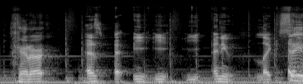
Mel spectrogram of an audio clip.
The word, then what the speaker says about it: Gerards: Well, Gerard. Say it how the Dutch people say it. They say Gerards. Gerards. Gerards. Yes, very good. But I would say Gerards. Gerards. Gerards.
